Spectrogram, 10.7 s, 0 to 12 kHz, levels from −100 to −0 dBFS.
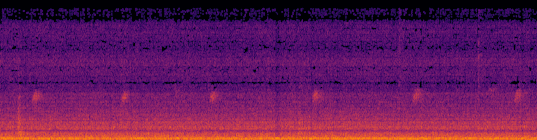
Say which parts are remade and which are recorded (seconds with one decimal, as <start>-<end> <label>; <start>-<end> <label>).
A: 0.0-1.0 recorded; 1.0-4.1 remade; 4.1-5.1 recorded; 5.1-6.7 remade; 6.7-8.2 recorded; 8.2-8.8 remade; 8.8-10.7 recorded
